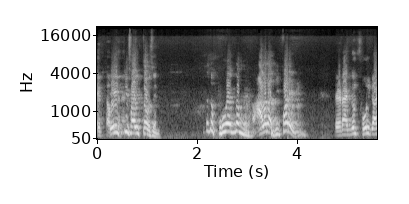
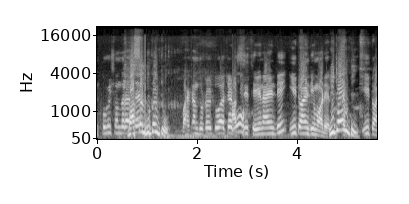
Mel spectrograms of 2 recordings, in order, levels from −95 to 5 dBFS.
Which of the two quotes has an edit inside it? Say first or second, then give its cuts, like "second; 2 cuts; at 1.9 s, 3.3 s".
second; 1 cut; at 2.7 s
